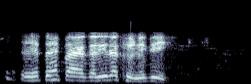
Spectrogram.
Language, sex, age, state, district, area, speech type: Dogri, male, 30-45, Jammu and Kashmir, Jammu, rural, conversation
